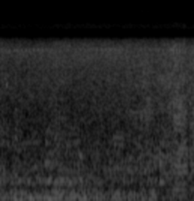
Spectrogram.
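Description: Flies drone and buzz steadily around a fetid, meat-like stapelia flower in a garden, a continuous close insect hum.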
